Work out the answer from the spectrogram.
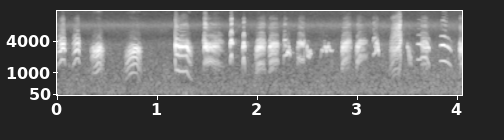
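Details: Long-tailed shrike singing with full emotion, showing off its repertoire to get other shrikes calling back; a varied, dense mix of loud chirps, downslurred whistles and harsh notes without a break.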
